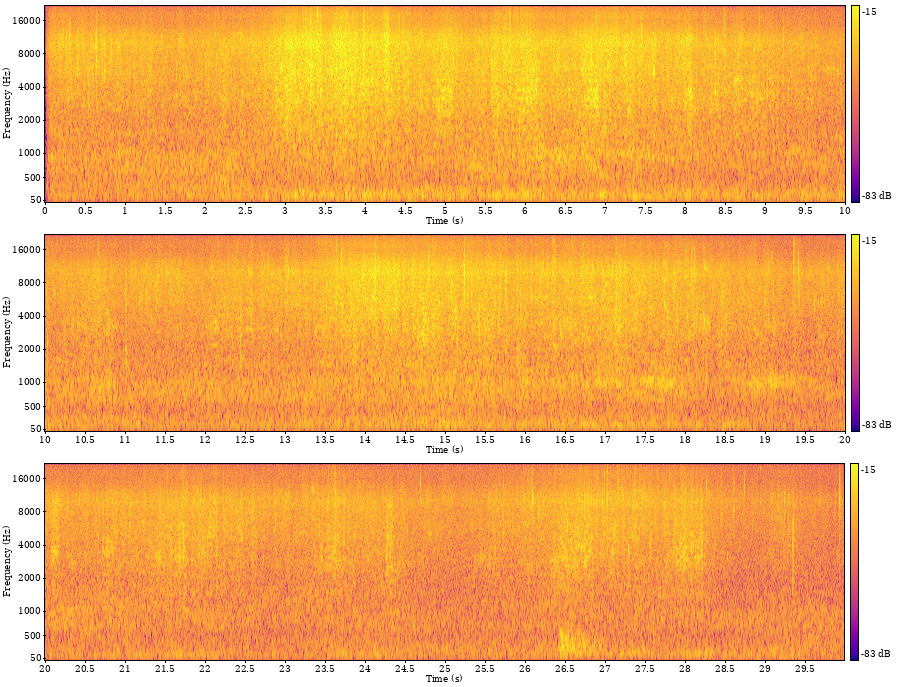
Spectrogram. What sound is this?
Soundscapes > Nature
A light breeze, the rustle of reeds. The rustle of dry grass
breeze, dry, gras, reeds, rustle, rustling, wind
